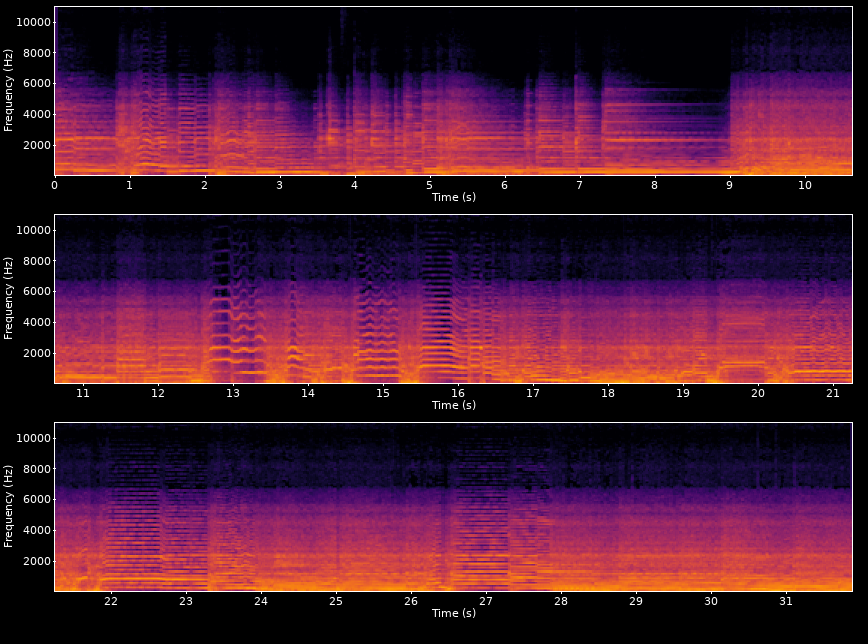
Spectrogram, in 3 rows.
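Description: Electric guitar played through a Boss OS-2 overdrive/distortion pedal, modded with changed coupling capacitors for more bass, into a home-built Aeon studio tube amplifier. It plays distorted riffs and chords continuously, and the sound grows fuller and heavier in the low end about nine seconds in.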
